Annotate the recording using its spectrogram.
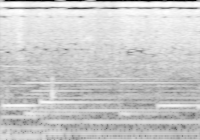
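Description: Background music with slow held notes over the steady sizzle of cauliflower, carrots and pork belly stir-frying in a hot wok.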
